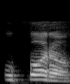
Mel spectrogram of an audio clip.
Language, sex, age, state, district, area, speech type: Odia, male, 18-30, Odisha, Balasore, rural, read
